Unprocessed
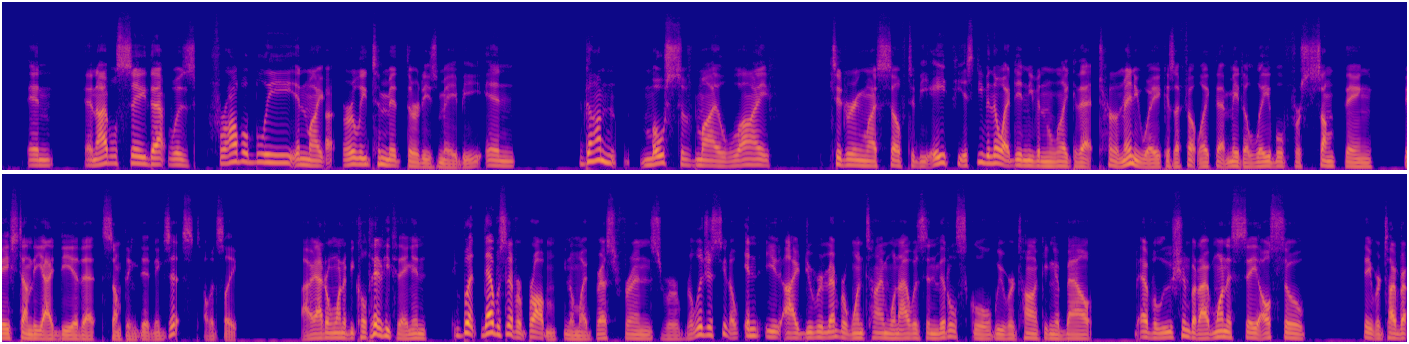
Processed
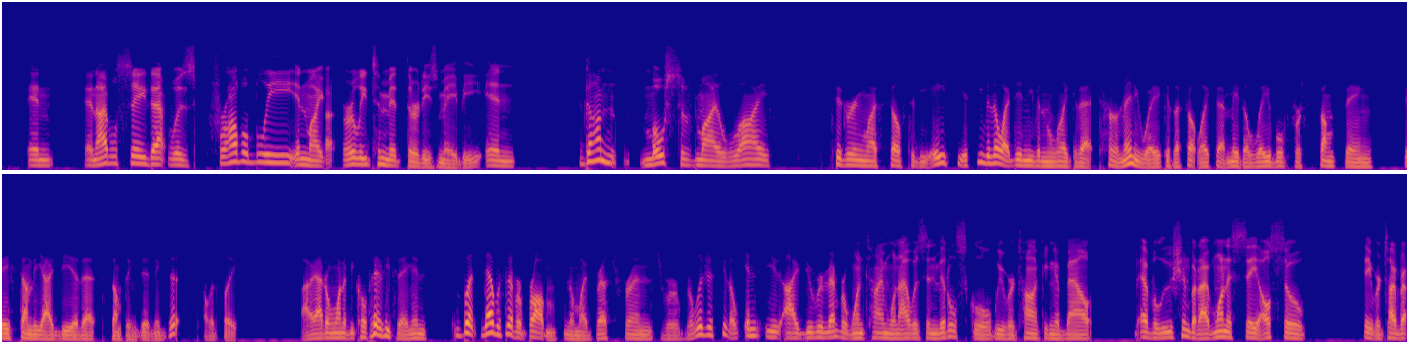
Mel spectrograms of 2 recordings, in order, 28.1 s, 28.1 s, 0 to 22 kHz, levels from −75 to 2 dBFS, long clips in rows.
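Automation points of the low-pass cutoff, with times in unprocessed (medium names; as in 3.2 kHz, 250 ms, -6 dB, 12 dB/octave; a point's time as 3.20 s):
low-pass 24 dB/octave
0.90 s 2.7 kHz
1.84 s 4.7 kHz
6.49 s 4.7 kHz
6.82 s 2.8 kHz
7.54 s 1.5 kHz
22.24 s 1.5 kHz
22.96 s 3.9 kHz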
